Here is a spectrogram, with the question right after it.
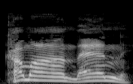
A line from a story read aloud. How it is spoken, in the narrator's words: he shouted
